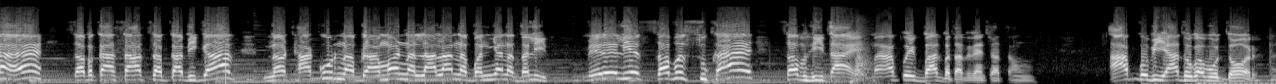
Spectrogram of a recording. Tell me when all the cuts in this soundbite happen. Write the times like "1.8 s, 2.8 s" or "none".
8.7 s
